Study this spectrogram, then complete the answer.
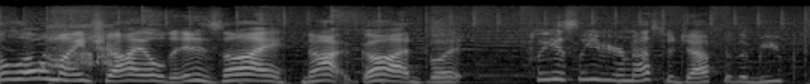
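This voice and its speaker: A woman's high-pitched, put-on character voice at a moderate pace over clear music in the background. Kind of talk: archaic, formal. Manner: solemn, mock-majestic.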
